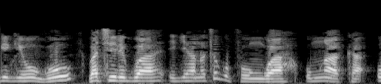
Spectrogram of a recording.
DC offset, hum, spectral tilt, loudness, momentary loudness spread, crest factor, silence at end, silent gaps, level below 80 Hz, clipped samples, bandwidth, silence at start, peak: under 0.1%; none; -7 dB/octave; -13 LUFS; 9 LU; 12 dB; 0 s; none; -54 dBFS; under 0.1%; 5.4 kHz; 0 s; 0 dBFS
